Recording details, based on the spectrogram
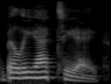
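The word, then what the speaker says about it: billietiae: It's bil billetier. I got used to the pronunciation that a lot of people do which is billeti but it's billetier.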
